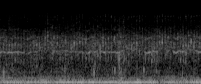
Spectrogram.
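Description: Small boat's motor running steadily: a low even hum with a thin high whine over it.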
